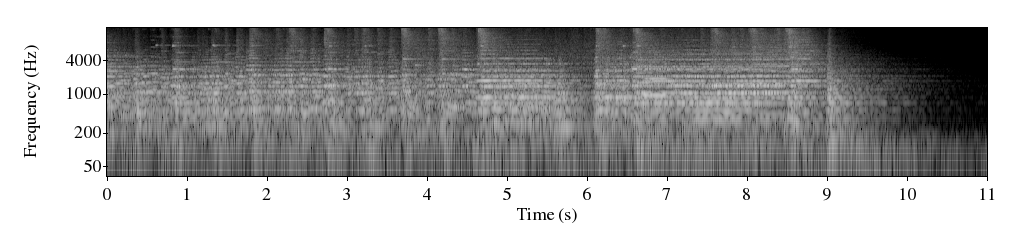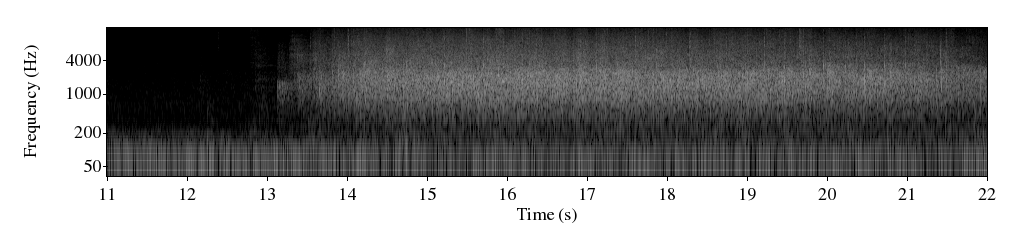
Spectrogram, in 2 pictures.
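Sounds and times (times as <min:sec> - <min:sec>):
audience applauding: 0:00.0 - 0:08.7, 0:13.2 - 0:22.0
orchestral music: 0:00.0 - 0:10.6.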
